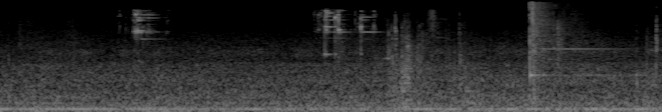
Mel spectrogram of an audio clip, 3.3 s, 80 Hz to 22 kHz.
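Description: Keys jangling in Hitman 3, a few short metallic rattling bursts spaced apart over a quiet, steady room tone, close and fairly soft.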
